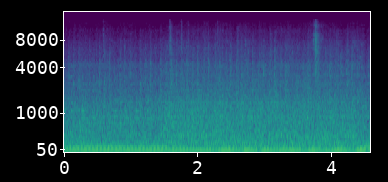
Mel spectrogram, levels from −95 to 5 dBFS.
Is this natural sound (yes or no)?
yes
